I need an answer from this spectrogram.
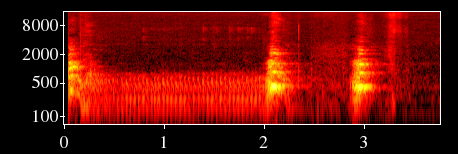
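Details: Pet bulldog snoring indoors: a drawn-out, rattling, buzzy breath lasting about two seconds, then two short, loud snorting bursts close together, with silence between them.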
